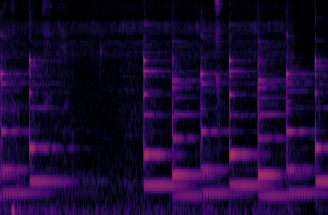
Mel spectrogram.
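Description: Mobile phone ringing with a marimba-style ringtone. A short melody of bright struck notes ends, and after a brief pause the same phrase starts again about a second in.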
